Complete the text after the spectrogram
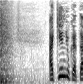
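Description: A man speaks with animation into a microphone outdoors.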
